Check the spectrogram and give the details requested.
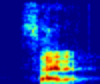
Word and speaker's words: Sina: Sina, did I say it right? Sina. Thank you for the correction.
